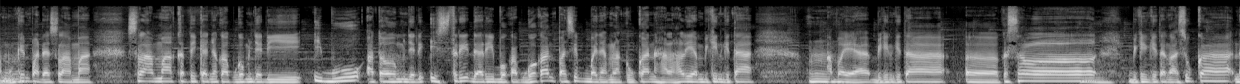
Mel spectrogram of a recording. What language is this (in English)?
Indonesian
